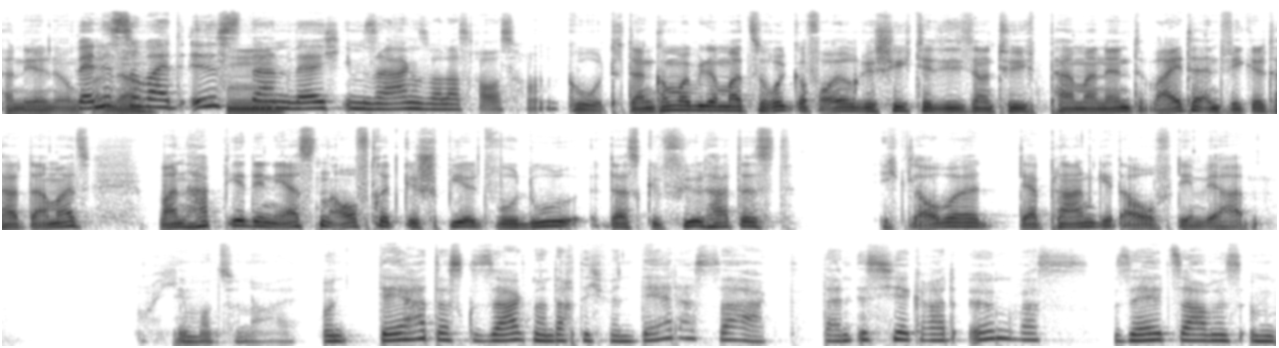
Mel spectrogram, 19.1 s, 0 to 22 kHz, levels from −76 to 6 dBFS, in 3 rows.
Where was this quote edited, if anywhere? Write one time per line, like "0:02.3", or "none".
0:13.6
